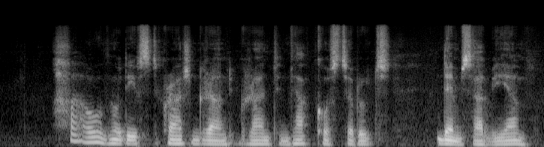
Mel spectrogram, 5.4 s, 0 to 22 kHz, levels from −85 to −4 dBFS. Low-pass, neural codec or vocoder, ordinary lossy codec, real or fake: 10.8 kHz; codec, 16 kHz in and 24 kHz out, 0.8 kbps, FocalCodec, streaming, 65536 codes; none; fake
